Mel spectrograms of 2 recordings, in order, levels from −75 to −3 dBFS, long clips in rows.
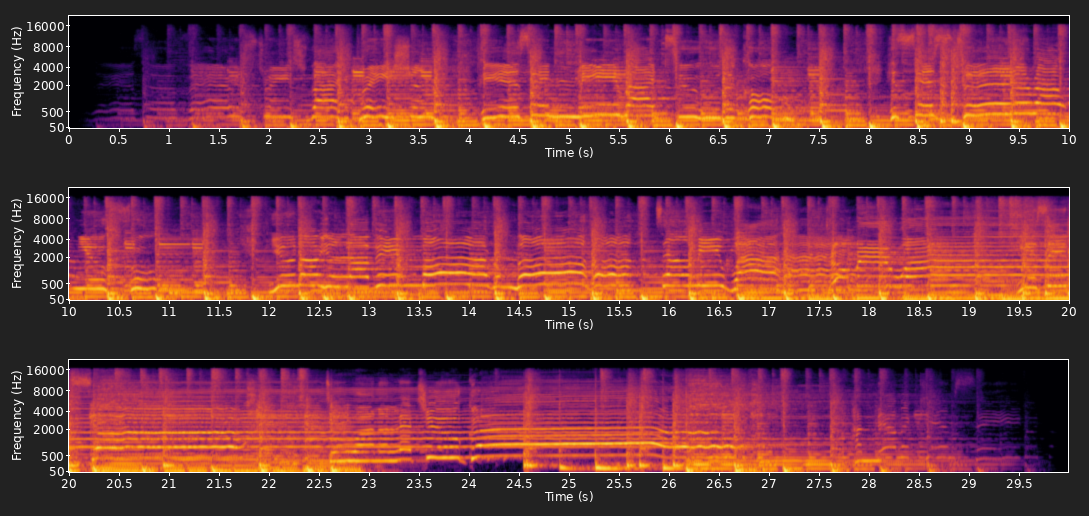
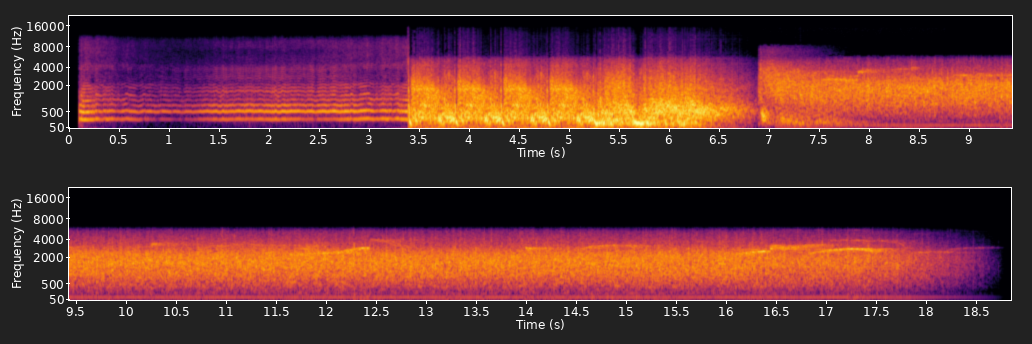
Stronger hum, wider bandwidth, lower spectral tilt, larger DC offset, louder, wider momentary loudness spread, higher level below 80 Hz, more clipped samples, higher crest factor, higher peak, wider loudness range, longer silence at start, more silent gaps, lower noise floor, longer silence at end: neither; first, 17 kHz vs 15 kHz; second, -4 dB/octave vs -5.5 dB/octave; neither; second, -13 LUFS vs -9 LUFS; second, 8 LU vs 16 LU; first, -22 dBFS vs -36 dBFS; neither; about the same, 12 dB vs 10 dB; about the same, 0 dBFS vs 0 dBFS; about the same, 4 LU vs 5 LU; first, 0.75 s vs 0.1 s; neither; first, -51 dBFS vs -35 dBFS; first, 0.7 s vs 0.35 s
